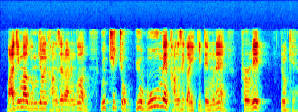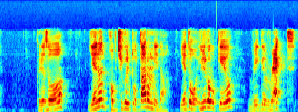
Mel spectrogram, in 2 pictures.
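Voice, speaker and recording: A teacher walks through grammar rules in an online lecture, patient and methodical. The voice sits at an ordinary middle pitch and keeps pausing to ask whether listeners understand. The recording sounds a little dull and lo-fi. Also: darkish tone. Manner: patient, explanatory, often checks understanding with questions.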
